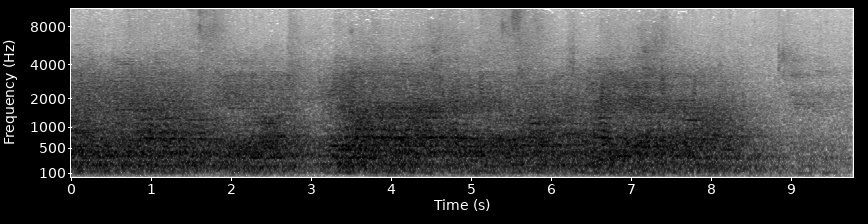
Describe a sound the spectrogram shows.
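A middle-aged man chants slowly into a microphone in an echoing hall.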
